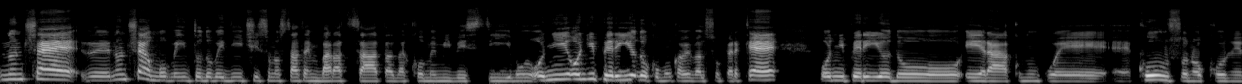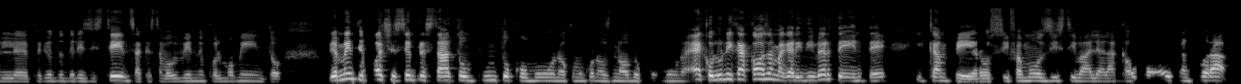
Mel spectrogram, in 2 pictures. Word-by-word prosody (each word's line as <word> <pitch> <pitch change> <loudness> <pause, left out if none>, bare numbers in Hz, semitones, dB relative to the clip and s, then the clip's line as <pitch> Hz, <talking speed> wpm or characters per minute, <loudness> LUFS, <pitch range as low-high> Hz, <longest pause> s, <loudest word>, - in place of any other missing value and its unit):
non 235 +2 -4
c'è 235 -3 +6
ehm, 185 0 -7
non 230 +3 -7
c'è 240 - 0
un 205 - -2
momento 175 -1 -9
dove 175 -1 -8
dici: 170 +1 -12
"Sono 165 0 -12
stata 165 +1 -7
imbarazzata 155 -1 -5
da 150 -1 -12
come 155 -1 -10
mi 155 0 -10
vestivo." 155 +1 -10
Ogni 225 +5 0
ogni 245 +1 0
periodo 205 0 +2
comunque 170 -1 -11
aveva 160 -1 -6
il 150 - -11
suo 155 - -17
perché, 205 +6 +4 0.4
ogni 185 +1 -3
periodo 165 -4 -1
era 155 -2 -1
comunque, 145 -3 -8
ehm, 290 0 -16
consono 170 -8 +3
con 155 0 -8
il 145 -1 -8
periodo 150 +1 -13
dell'esistenza 150 +5 +3
che 135 - -19
stavo 135 0 -8
vivendo 150 +1 -8
in 150 - -15
quel 140 -2 -10
momento. 145 -2 -9 0.4
Ovviamente 215 +3 +6
poi 225 - +5
c'è 195 - -1
sempre 200 +1 +2
stato 190 0 +4
un 180 - +2
punto 195 +2 -1
comune 165 -1 -4
o - - -3
comunque 160 +1 -9
uno 155 - -7
snodo 155 0 -4
comune. 155 -9 -10
Ecco, 215 -3 +8
l'unica 235 +1 +6
cosa 240 +1 +5
magari 185 -5 +3
divertente, 180 -4 0 0.3
i 175 - -17
camperos, 140 -6 +1
i 155 - -6
famosi 165 +1 -3
stivali 155 -2 -5
alla 145 0 -6
cowboy 190 - -3
che 170 - -10
ancora 180 +3 +2
165 Hz, 160 wpm, -23 LUFS, 150-195 Hz, 0.4 s, Ecco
